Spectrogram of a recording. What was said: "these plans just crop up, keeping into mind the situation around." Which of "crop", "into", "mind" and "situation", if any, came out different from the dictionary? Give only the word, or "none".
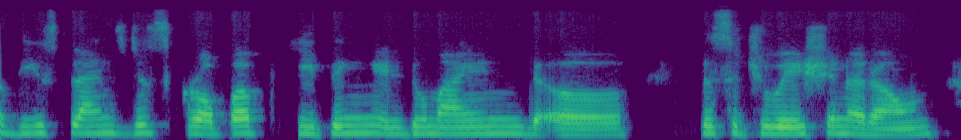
none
